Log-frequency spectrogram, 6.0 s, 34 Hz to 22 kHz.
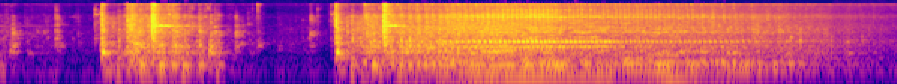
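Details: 1975 Sears Gamefisher outboard after carburetor repair, in a water test barrel with choke pulled and only a couple cups of gas: a few failed pulls, then catches and runs unevenly, surging and fading; needs carb adjustment.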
